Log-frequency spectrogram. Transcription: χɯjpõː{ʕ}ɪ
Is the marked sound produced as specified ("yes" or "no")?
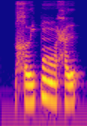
no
